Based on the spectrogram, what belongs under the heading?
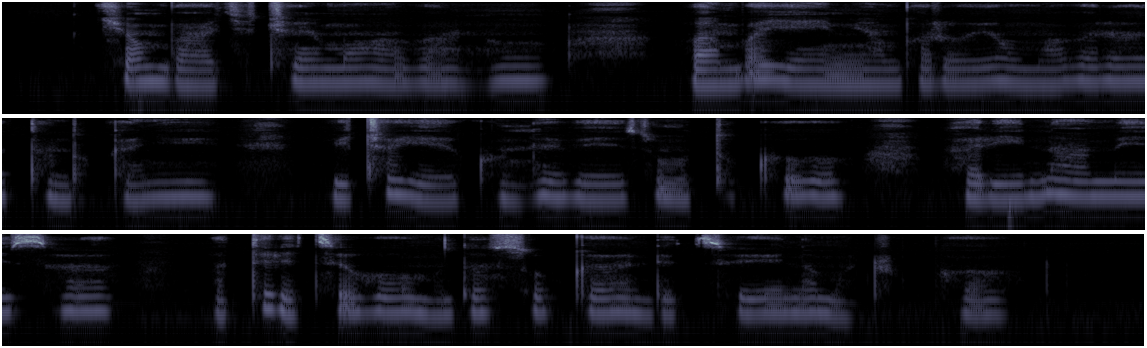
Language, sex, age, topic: Kinyarwanda, male, 18-24, government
